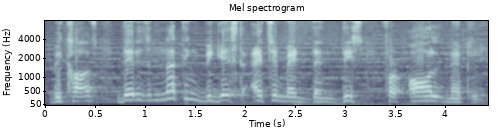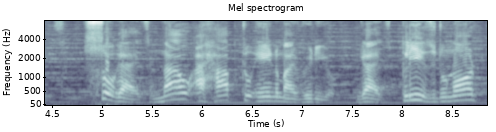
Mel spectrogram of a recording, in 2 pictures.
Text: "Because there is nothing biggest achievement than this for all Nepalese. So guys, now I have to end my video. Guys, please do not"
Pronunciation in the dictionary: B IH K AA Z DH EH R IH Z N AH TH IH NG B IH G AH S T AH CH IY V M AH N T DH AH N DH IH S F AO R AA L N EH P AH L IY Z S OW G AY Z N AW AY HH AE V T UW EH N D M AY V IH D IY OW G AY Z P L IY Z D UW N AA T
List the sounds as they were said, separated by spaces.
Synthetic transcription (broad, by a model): B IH K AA Z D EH R IH Z N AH T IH NG B IH G AH S T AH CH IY M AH N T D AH N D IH S F AO R AA L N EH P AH L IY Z S OW G AY Z N AW AY HH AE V T UW EH N D M AY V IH D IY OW G AY Z P L IY Z D UW N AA T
